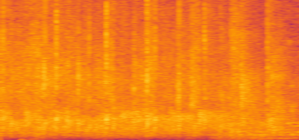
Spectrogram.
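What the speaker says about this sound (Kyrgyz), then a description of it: "Агабыз, бир кол чаап берсеңиздер" Wedding guests clap together at a celebration in Moscow, a dense, steady burst of applause from a crowd close by, with faint voices underneath.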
